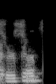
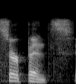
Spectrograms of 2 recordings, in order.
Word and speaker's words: Serpens: Serpents, like the snake. Yeah. No, it's not Serpents. It's Serpents. SERPENS.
